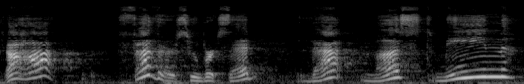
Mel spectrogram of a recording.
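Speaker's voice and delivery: high, eager sleuth voice; a bright, triumphant detective; owl detective voice. Acted.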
